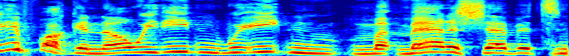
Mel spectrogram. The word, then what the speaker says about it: Manischewitz: He goes like this, Manischewitz. It's Manischewitz. – You're like, but there's no V in there.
